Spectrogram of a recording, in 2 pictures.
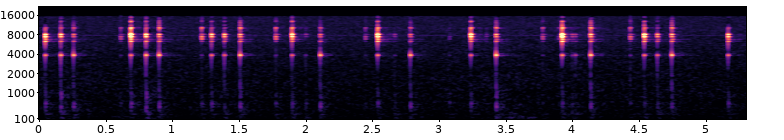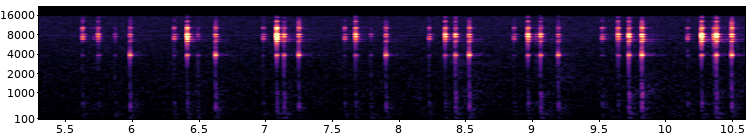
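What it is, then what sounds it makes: Ribbed glass jar tapped with nails. Long painted nails tap quickly on the sides of a large, empty, hollow ribbed glass jar. The result is a fast, irregular series of crisp, bright clicks that die away almost instantly, with a soft low rumble underneath.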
